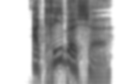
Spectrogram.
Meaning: inflection of akribisch: 1. strong/mixed nominative/accusative feminine singular 2. strong nominative/accusative plural 3. weak nominative all-gender singular
- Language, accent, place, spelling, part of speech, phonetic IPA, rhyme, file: German, Germany, Berlin, akribische, adjective, [aˈkʁiːbɪʃə], -iːbɪʃə, De-akribische.ogg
